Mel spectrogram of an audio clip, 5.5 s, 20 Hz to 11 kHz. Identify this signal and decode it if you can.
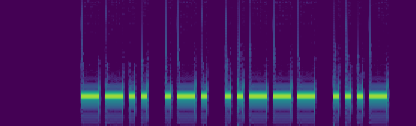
Morse code, heard as a keyed tone, about 15 wpm, 700 Hz. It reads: ZR2V
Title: DXCC-100 Call Signs - 4 Characters - 15wpm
